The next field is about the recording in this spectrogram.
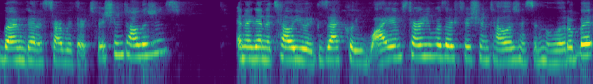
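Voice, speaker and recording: Very fast and high-pitched, a woman talks with ordinary pitch variation. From Brazil. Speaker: student guest speaker. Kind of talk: lecture.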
